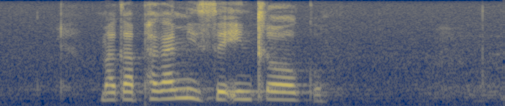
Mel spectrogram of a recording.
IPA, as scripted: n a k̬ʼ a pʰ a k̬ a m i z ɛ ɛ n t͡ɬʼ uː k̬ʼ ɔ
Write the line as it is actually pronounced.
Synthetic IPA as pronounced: m a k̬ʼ a pʰ a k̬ a m i s ɛ i n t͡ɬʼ ɔː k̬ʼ ɔ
